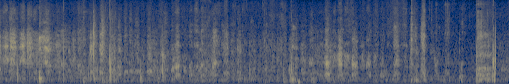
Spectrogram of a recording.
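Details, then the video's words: Several dogs having a play fight indoors at home: fast, uneven panting at roughly three breaths a second, broken by sharp clicks and bumps of scuffling bodies. "Dog play"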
